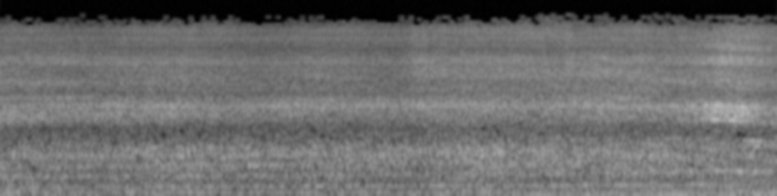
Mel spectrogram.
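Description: A train running along the track at a station: a steady rumble, with a higher whine that comes up briefly near the end.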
